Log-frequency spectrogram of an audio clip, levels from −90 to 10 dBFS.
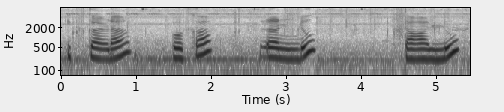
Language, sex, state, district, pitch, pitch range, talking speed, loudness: Telugu, female, Andhra Pradesh, Sri Satya Sai, 225 Hz, 220-250 Hz, 45 wpm, -13 LUFS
